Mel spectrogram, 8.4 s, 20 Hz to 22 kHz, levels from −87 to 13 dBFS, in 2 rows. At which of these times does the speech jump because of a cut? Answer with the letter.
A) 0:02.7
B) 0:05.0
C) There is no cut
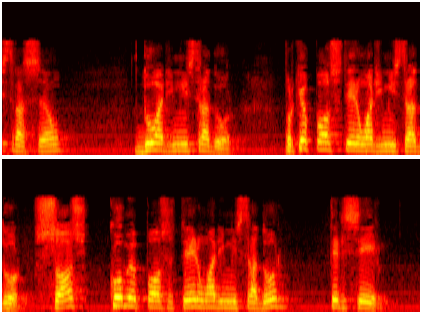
B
